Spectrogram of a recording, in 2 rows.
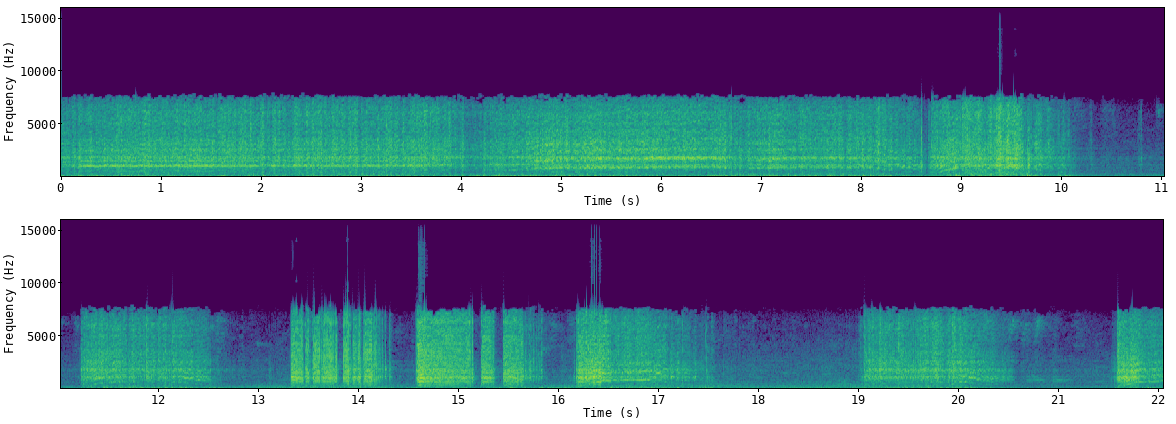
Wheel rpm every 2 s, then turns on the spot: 150, 160, 190, 220, 150, 60, 30, 20, 60, 50, 50.
8-10 12-16 20-22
